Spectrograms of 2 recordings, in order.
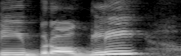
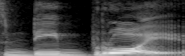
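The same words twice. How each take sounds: First: The name is said the common Indian way. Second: The name is said the standard original way. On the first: The speaker calls it wrong. "as Indians, we like to spoil things a little bit, so we call it de Broglie" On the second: The speaker calls it right. "it's actually not pronounced as de Broglie, it's de Broglie"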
